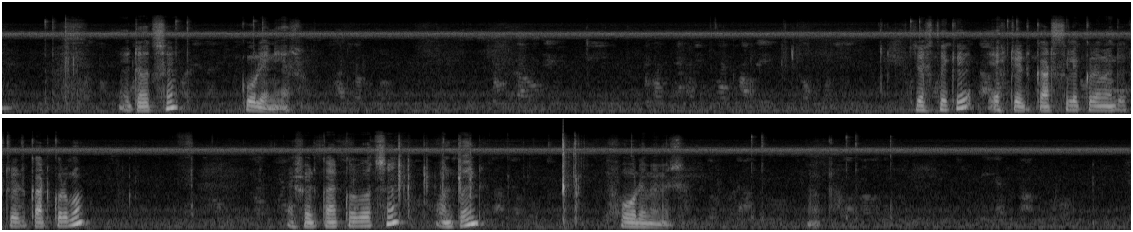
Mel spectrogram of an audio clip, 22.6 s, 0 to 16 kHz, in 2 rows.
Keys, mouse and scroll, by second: 0.5 ctrl+click, 3.1 scroll up 1, 15.3-15.9 typing, 16.9 Return, 20.2 middle click.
